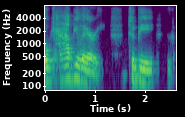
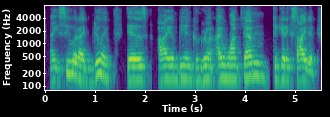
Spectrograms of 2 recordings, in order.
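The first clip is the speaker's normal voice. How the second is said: normal talking voice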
